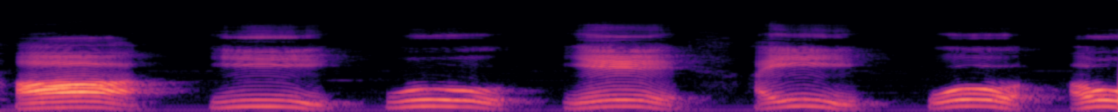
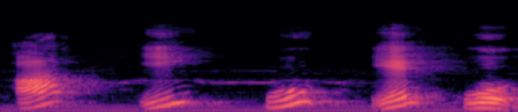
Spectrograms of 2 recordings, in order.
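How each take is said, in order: First: "ஆ, ஈ, உ, ஏ, ஐ, ஓ, ஔ" each held long; long vowels. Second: "அ, இ, உ, ஏ, ஓ" each cut short, with a pause after; short vowels. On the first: Teacher showing which seven sound long, drawn-out vowels. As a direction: stretch every vowel, pausing between them. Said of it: "எந்த ஏழும் நீண்டு ஒலிக்குது". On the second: Teacher showing which five sound short, brief vowels. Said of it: "எந்த ஐந்தும் குறுகி ஒலிக்குது". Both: Shown as a demonstration.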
